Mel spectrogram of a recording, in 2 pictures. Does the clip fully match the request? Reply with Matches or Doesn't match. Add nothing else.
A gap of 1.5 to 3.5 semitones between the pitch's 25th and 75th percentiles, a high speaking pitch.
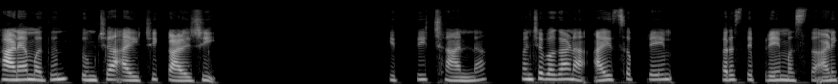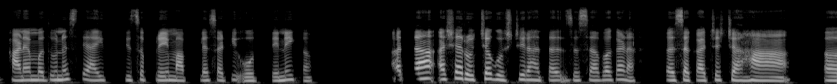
Matches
